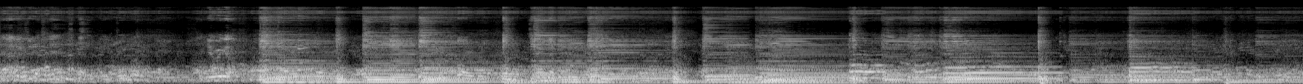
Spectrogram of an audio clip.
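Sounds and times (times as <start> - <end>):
acoustic guitar strummed chords: 2.6 - 13.0.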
